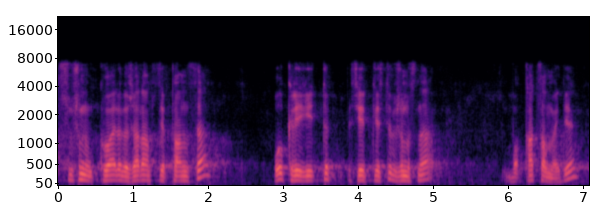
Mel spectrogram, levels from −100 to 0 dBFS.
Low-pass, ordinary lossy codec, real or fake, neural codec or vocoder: 7.2 kHz; Opus, 16 kbps; fake; codec, 16 kHz, 4.8 kbps, FACodec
